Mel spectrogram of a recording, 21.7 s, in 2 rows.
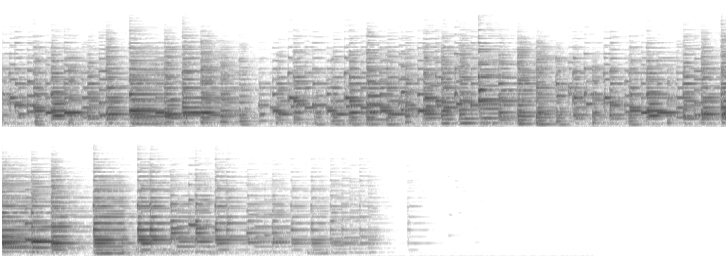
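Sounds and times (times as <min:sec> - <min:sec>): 
solo piano: 0:00.0 - 0:17.2.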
